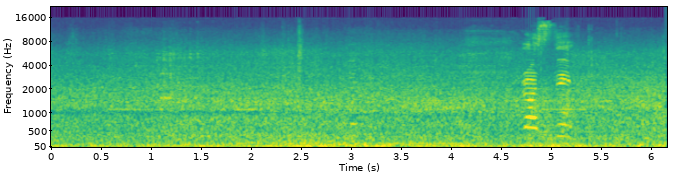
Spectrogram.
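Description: Steady low rumble of road and engine noise inside a moving car's cabin, with a short spoken word or two about five seconds in.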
